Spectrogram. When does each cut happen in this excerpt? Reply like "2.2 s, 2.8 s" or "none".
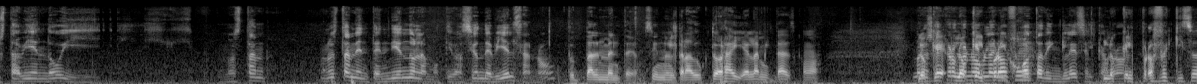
6.4 s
